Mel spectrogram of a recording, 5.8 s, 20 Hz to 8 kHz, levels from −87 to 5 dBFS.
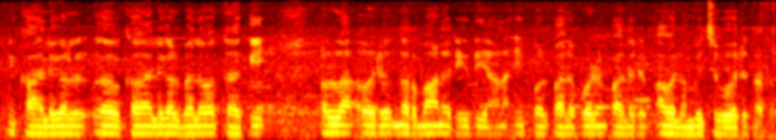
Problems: none marked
